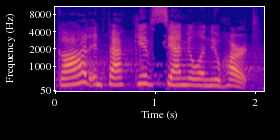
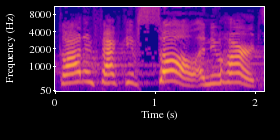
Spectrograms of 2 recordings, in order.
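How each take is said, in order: First: Said in the usual way. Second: Saul said louder and firmer, a correction; louder correction, landing on Saul; emphatic fix that hits the name Saul; stress on Saul. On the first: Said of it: "I even wrote it in my notes wrong". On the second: Shown as a demonstration. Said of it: "It's Saul".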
